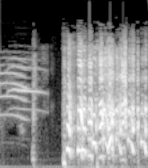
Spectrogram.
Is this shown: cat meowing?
yes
